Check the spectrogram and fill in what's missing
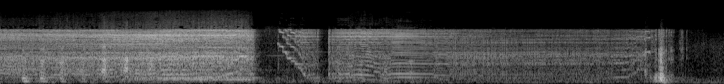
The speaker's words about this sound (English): We'll be trying your creaking door again soon for some more laughs.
